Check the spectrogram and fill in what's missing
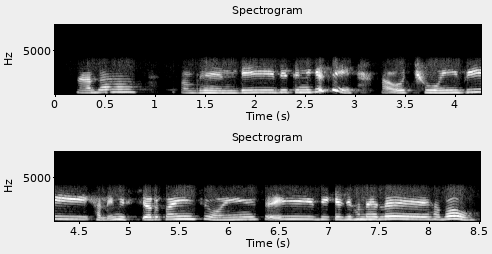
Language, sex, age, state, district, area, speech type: Odia, female, 18-30, Odisha, Dhenkanal, rural, conversation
